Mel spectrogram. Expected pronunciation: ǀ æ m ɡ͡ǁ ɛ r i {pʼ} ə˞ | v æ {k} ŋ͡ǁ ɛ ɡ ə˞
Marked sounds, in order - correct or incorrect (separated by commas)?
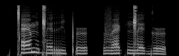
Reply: correct, correct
